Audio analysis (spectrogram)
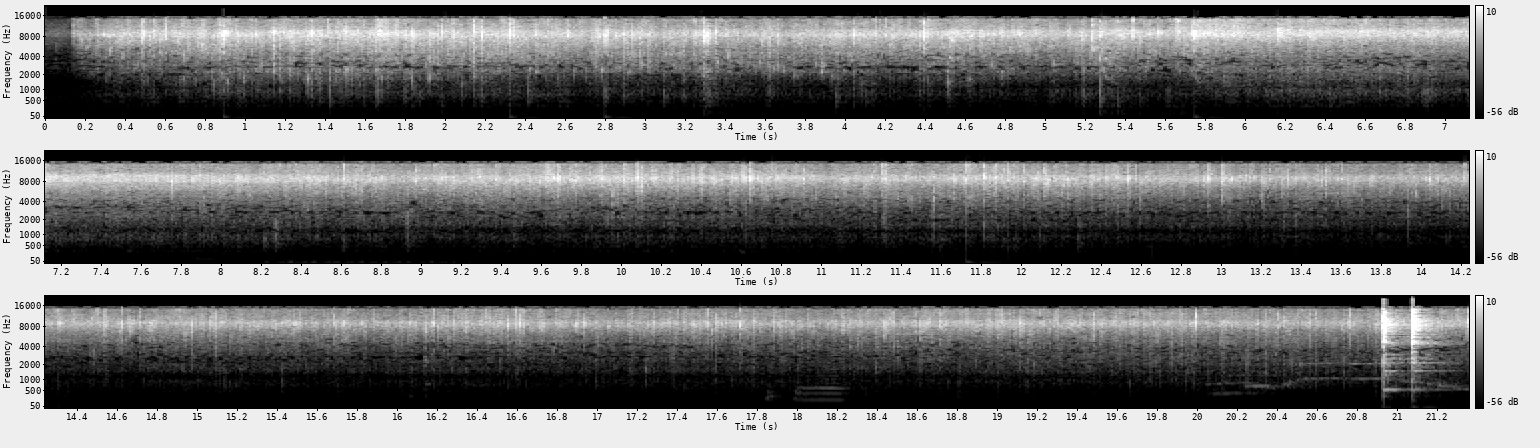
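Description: Cumin seeds and garlic sizzling in hot oil produce a bright, continuous crackle that gradually softens, with a few soft utensil touches near the end, close up and with no voices.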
